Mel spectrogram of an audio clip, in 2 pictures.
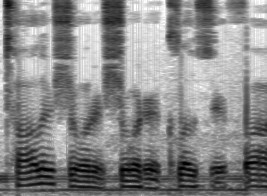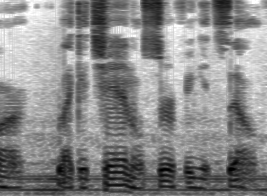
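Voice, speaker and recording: A man with a deep voice narrates dark fantasy at a very slow, deliberate pace. His delivery is gravelly and solemn, in florid storytelling prose, with noticeable noise in the recording. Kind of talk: scripted dark fantasy audio drama narration. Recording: clearly noisy background.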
